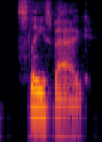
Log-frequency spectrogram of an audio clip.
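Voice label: "sleazebag" English, Australian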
